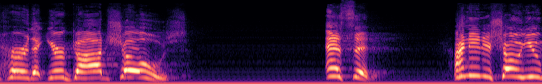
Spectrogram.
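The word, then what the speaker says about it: חסד: spelled 80 sed but the H is silent and so it's really pronounced ESSID s it it's one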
